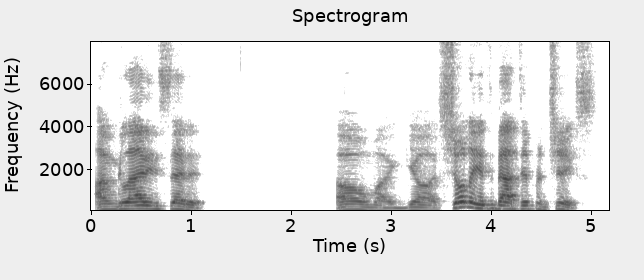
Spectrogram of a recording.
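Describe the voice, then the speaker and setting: Excitable man reacting to a song. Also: mid-range voice, a little slow. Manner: enthusiastic, rambling, lots of "like" and fillers. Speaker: music reaction host. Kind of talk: casual reaction commentary over a song.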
